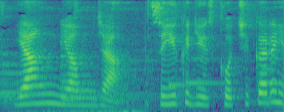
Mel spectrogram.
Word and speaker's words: 양념장: And I'm going to phonetically teach you how to say YangYeomJang. Yang, Y-A-N-G, Yang, Yum, Y-E-O-M, Jang, J-A-N-G, Jang. YangYeomJang.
